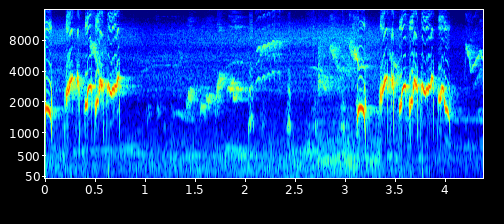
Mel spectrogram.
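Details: Teacher recording of a red-whiskered bulbul for caged birds to learn, doubled style: a quick bubbling phrase of about six whistled notes, a quieter interlude of softer chirps, then the phrase repeated.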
